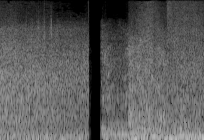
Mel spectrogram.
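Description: A rocket thruster hisses.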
